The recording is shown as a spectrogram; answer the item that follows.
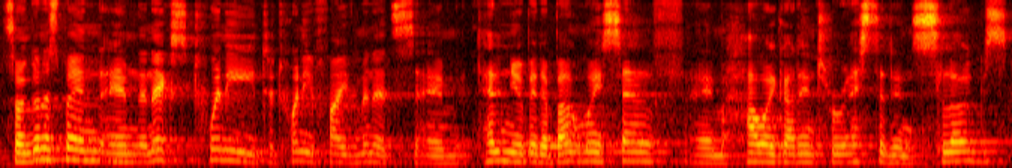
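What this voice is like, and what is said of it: Irish accent. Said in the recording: “picked up from my accent, I'm not from the United States. I was actually born in Ireland.”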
